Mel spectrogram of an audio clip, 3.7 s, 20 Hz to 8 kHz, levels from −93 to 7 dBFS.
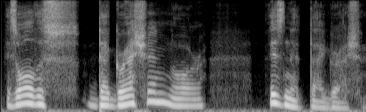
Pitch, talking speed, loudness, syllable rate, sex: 140 Hz, 130 wpm, -16 LUFS, 4.5 syllables/s, male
